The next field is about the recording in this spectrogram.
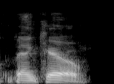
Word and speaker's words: Banchero: Banchero, I'm always pronouncing his last name wrong. – Banchero.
